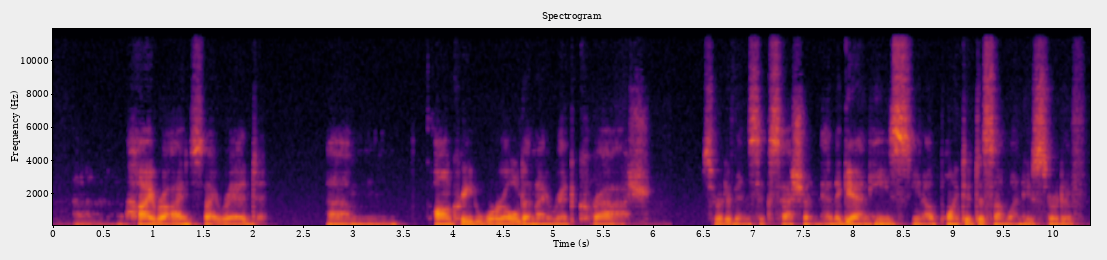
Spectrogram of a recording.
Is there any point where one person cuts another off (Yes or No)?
No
